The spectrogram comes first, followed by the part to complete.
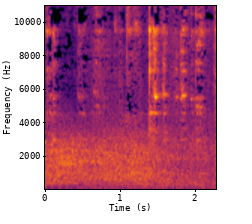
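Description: Steady background noise of an amusement-park midway, with a few light clinks in the second half.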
